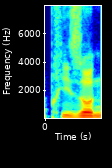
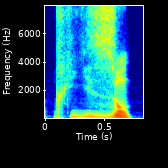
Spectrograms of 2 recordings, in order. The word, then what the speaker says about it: prison: La prison, attention, la prononciation, c'est une nasale ici. On. C'est pas la prison, hein, c'est la prison.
